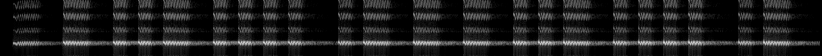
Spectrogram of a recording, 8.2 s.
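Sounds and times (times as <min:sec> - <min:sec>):
whistle: 0:00.1 - 0:08.2.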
